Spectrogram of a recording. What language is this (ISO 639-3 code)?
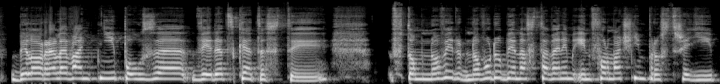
ces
